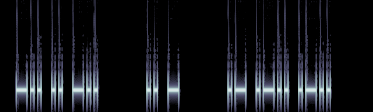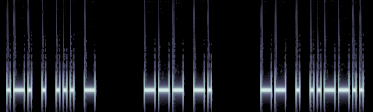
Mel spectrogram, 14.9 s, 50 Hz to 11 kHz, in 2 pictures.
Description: Morse code, heard as a keyed tone, about 17 wpm, 700 Hz. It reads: DID IT ALL REST ON ME?
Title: 2x Word-Spacing - Sentences from Top 500 Words - 17wpm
